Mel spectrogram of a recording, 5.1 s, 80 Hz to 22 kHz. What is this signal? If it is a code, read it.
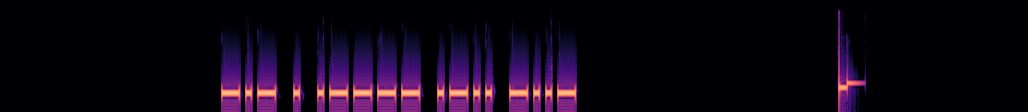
Morse code, heard as a keyed tone, about 40 wpm, 700 Hz. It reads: KE1LX
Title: USA Call Signs - 5 Characters - 3x Character Spacing - 40wpm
